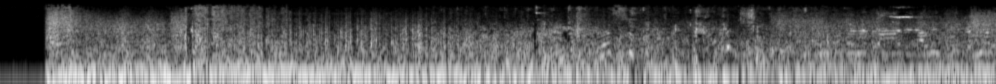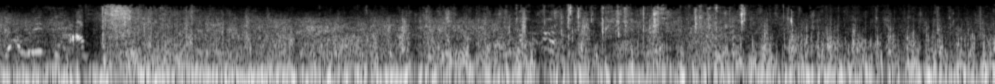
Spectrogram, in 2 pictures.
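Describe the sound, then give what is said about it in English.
A sudden, powerful blast at Apiati erupts and gives way to a continuous roaring rumble with heavy wind buffeting, punctuated by further loud bursts, all overwhelming. “Let's begin our discussion with the Apiati explosion. This is what happened.”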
